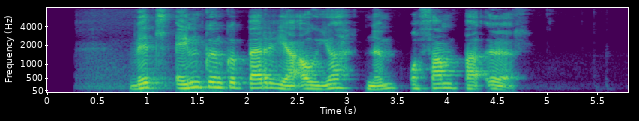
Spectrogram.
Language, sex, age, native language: Icelandic, male, 20-29, Icelandic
